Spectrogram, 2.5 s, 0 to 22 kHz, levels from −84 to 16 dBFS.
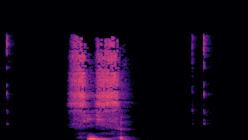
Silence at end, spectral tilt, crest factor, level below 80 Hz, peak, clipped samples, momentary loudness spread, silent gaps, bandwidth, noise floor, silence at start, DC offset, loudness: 1.2 s; -2.5 dB/octave; 22 dB; -70 dBFS; -6 dBFS; under 0.1%; 23 LU; none; 17 kHz; -87 dBFS; 0.7 s; under 0.1%; -19 LUFS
